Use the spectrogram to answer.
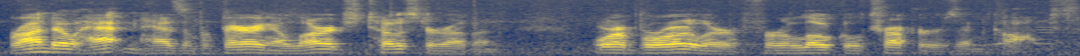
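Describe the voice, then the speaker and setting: A man co-hosting a horror host show with deadpan, scripted comic commentary. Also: on the low side, a little fast, highs cut off, a little hiss or hum.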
